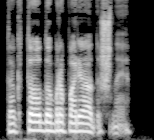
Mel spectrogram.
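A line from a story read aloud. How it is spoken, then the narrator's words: Grumbled. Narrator (Russian): буркнул Кроули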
